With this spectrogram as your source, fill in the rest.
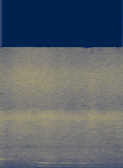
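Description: Masala spices sizzle in hot oil with a splash of water while being stirred, a steady close hiss that holds evenly throughout with no clear voices.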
